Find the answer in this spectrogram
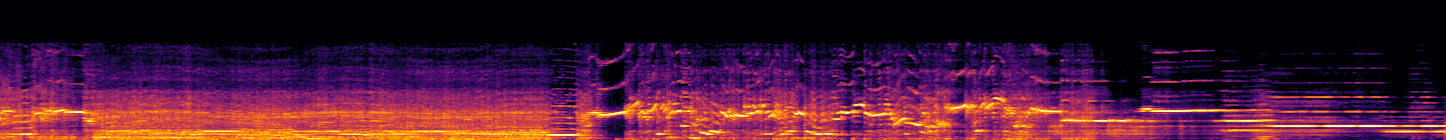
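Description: Harsh power-electronics noise played loud through amplifier cabinets: a dense distorted wall of noise that drops out briefly about seven seconds in, then comes back as wavering, sliding squeals and, in the last few seconds, several steady high tones held together.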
